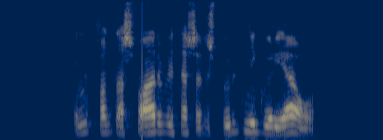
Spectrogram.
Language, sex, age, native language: Icelandic, male, 30-39, Icelandic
